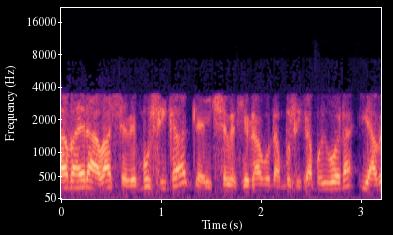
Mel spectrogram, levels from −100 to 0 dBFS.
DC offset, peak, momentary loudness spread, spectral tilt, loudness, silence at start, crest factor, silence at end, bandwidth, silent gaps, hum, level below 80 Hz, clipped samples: under 0.1%; -4 dBFS; 9 LU; -6 dB/octave; -19 LUFS; 0 s; 16 dB; 0 s; 3.7 kHz; none; none; -60 dBFS; under 0.1%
